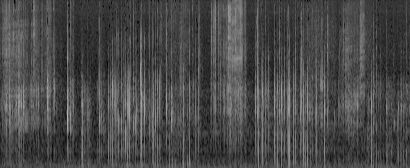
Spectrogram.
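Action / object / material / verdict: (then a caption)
scrape / synthetic rubber shoe sole on a heeled sandal / synthetic rubber / none. Long nails scratch the brown patterned synthetic rubber sole of an empty nude high heel and tap on the heel. The result is a quick run of dry, crinkly scratches and sharp little clicks with almost no ring.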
